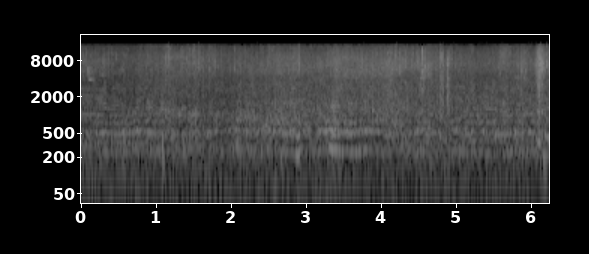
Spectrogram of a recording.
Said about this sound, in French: Ici vous pouvez voir en fait qu'il y a beaucoup de nectar ici en bas et en fait du miel qui est operculé. Donc sur un cadre il y a à peu près 2500 abeilles.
